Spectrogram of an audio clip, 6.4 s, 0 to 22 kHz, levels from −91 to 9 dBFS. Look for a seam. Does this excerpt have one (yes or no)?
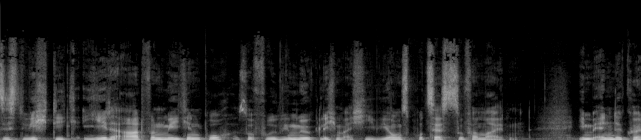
no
